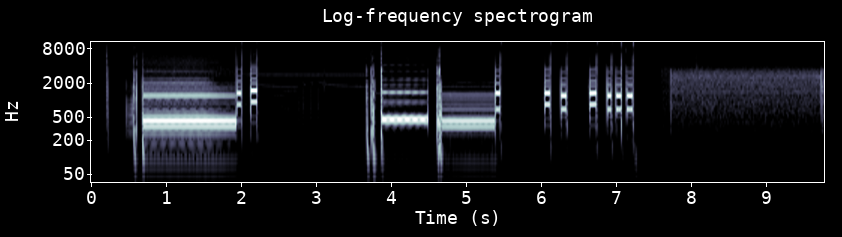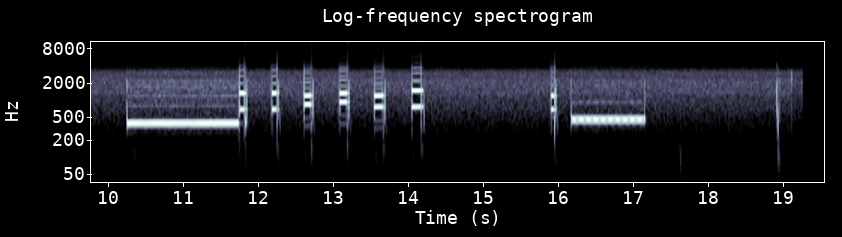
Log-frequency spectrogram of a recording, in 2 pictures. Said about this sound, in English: This is Windsor Locks 227, dialed on a Connecticut dial tone, gotten through 281, Richmond.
